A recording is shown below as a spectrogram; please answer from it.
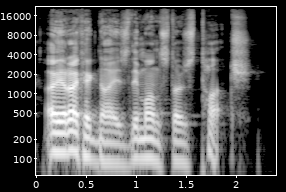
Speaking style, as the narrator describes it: he said with a deep sigh

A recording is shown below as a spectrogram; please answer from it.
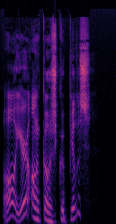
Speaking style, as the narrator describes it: sneered Alan

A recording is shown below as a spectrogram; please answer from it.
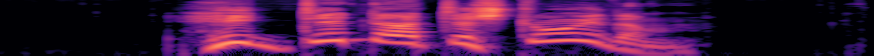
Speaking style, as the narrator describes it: cried Lucia

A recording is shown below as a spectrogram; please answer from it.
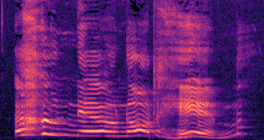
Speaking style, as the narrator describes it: Cecilia laughed

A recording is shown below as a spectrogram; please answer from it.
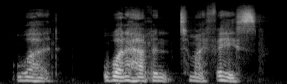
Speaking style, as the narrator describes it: Jeff asked

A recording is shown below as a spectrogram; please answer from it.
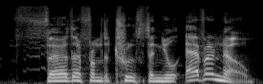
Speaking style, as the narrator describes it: Erin snapped

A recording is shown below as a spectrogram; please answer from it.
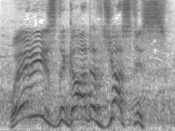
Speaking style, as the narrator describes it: They cried

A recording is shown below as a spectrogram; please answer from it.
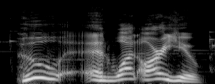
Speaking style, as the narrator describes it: he cried out

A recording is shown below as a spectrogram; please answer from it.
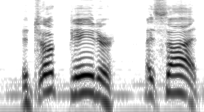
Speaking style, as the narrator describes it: Trevor said, his voice trembling with fear

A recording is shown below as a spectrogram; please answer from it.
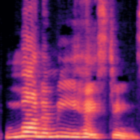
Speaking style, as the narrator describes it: he cried

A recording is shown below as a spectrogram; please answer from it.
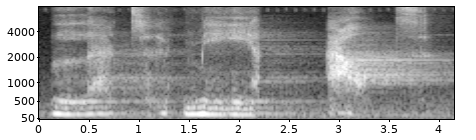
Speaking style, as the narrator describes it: a voice repeatedly whispering

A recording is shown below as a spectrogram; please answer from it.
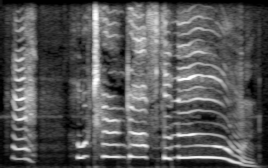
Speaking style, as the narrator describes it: cried Sam

